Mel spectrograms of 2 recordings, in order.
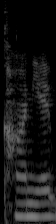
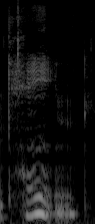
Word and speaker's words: Kanye: I used to pronounce his name Kane because I'm a little dyslexic and that's how I read it.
